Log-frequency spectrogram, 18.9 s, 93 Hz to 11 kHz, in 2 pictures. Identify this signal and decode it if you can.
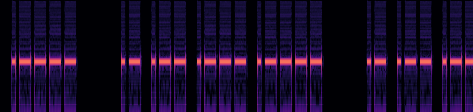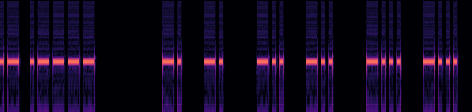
Morse code, heard as a keyed tone, about 16 wpm, 800 Hz. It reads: 1 AWJ1 AWJ1 N N D D B B
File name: Combinations / Difficult Combos / awj1 ndb6 gz7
